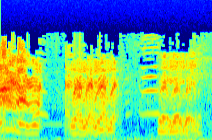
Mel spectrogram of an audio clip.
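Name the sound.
gelada monkey gargling call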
